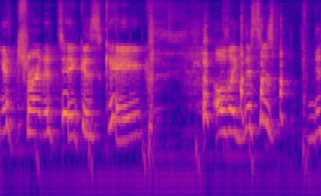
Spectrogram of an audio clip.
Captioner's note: laughs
